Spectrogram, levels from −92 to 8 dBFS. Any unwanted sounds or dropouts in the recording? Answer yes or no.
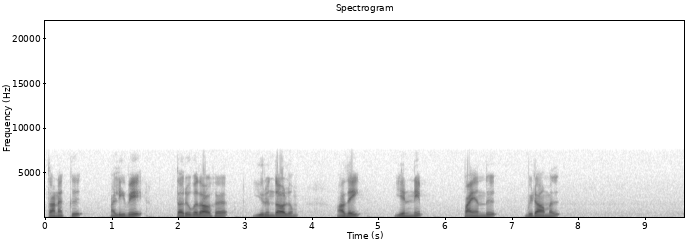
no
